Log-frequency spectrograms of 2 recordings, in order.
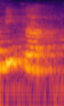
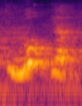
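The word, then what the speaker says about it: بُعْنَا: dengan dhamir mutaharik marfu, maka bukan dibaca bi'na, tetapi dibacanya itu bu'na.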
